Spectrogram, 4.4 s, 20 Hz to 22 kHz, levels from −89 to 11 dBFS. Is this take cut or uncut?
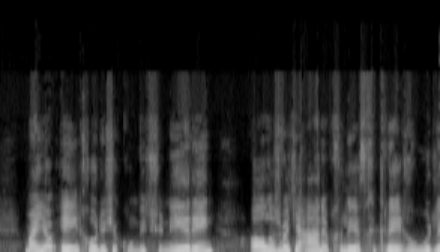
uncut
